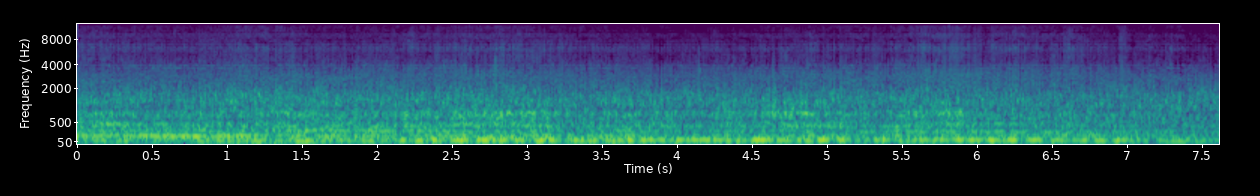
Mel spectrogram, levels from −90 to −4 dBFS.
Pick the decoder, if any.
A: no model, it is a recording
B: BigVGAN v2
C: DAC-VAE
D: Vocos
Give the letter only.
B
